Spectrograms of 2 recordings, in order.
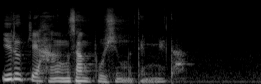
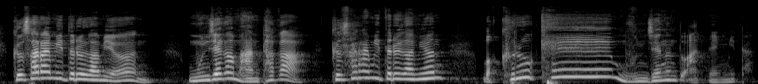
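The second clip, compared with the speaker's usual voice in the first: higher and louder, driving through the line; preaching louder; 7 semitones higher, 5 dB louder than usual. Shown as a demonstration. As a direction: preach it out, building force.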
